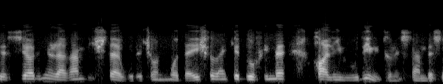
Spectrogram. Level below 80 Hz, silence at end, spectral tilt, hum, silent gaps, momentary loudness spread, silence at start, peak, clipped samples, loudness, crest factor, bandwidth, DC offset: -78 dBFS; 0 s; -4 dB/octave; none; none; 9 LU; 0 s; -2 dBFS; under 0.1%; -23 LUFS; 22 dB; 7.4 kHz; under 0.1%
